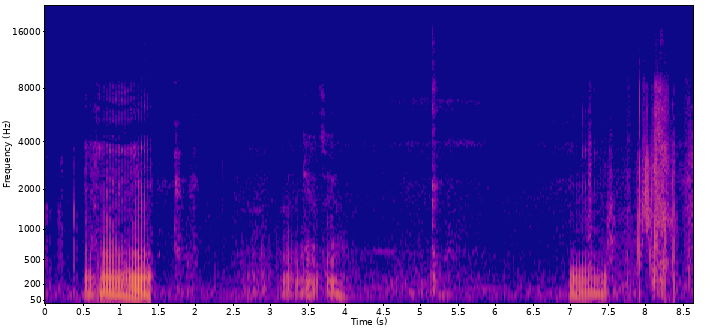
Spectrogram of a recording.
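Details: Olde English Bulldog asleep, giving two deep, rattling snores near the start and end, separated by softer irregular breaths, with faint rustling and possible voices in the room.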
